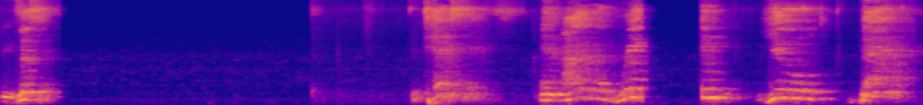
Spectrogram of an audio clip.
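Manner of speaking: speaking slowly. Reading a text aloud to an audience, speaking slowly. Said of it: "maybe I need to say it slow".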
